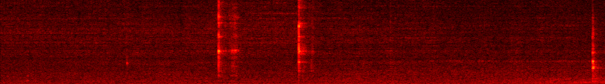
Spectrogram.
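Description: A metal fork clinking against a metal serving spoon: three short sharp clinks, two about two and three seconds in and one at the very end, over a faint steady hiss.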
